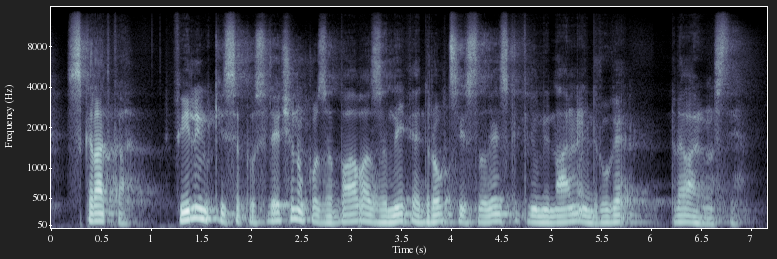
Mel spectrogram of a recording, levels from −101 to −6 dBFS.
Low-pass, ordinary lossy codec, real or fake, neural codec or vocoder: 14.4 kHz; none; fake; autoencoder, 48 kHz, 32 numbers a frame, DAC-VAE, trained on Japanese speech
